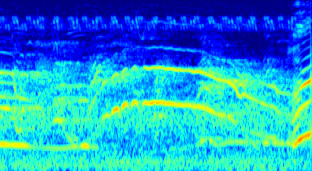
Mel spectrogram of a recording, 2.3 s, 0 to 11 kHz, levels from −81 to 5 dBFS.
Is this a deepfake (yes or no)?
no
